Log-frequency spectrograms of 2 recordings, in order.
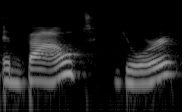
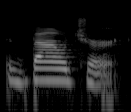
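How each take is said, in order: First: The two words are said separately. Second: The two words are linked together. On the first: The speaker calls it wrong. "It's not" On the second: The speaker calls it right. "together, okay? So connected"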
